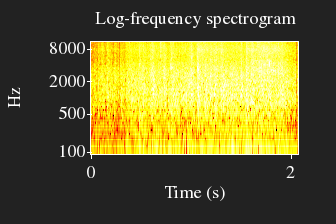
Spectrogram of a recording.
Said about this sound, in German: sondern als sie am Abend im Bett liegt, hört sie nur auf ihrem Dachfenster den Regen plätschern.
